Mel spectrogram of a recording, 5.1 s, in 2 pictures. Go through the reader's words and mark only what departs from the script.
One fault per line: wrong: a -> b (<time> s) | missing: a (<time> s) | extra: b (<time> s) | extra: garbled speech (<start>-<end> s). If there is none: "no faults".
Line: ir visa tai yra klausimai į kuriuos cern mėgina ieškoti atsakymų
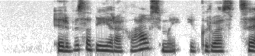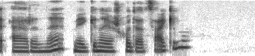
no faults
